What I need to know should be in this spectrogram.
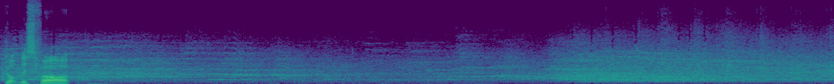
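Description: A crowd murmurs and cheers in a large echoing arena, swelling louder.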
